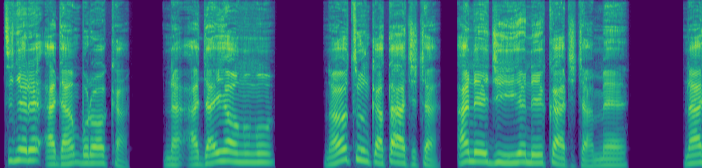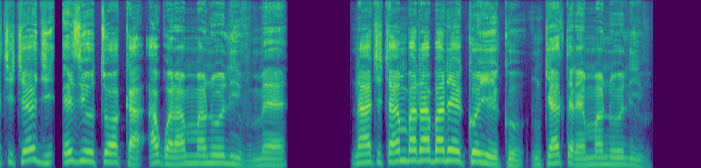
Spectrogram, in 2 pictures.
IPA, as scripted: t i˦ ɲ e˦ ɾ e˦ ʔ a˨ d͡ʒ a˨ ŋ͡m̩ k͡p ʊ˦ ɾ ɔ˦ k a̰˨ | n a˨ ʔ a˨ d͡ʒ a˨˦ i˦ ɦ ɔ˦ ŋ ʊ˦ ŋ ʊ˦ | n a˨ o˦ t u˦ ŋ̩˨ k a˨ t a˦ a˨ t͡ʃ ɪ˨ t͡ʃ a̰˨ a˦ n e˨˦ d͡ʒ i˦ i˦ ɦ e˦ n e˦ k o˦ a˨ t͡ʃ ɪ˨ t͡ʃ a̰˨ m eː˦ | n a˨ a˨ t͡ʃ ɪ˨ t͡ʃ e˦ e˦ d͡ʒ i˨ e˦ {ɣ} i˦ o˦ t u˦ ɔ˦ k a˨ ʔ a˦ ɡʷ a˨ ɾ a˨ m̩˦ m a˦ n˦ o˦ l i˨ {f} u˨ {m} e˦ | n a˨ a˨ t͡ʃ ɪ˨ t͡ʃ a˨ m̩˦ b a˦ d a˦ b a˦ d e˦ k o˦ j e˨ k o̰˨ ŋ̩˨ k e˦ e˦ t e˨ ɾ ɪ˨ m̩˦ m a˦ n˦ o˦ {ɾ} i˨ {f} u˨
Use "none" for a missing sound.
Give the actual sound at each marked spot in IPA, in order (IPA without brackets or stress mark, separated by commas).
z, v, m, l, v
